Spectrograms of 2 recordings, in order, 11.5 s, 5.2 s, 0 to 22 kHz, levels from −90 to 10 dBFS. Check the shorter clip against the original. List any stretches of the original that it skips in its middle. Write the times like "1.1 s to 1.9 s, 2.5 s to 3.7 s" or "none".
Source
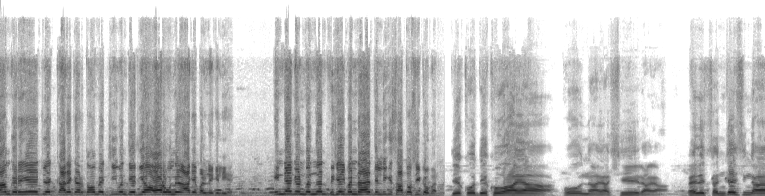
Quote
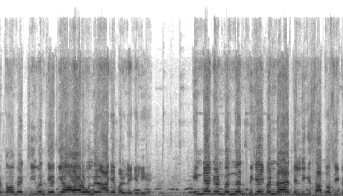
none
